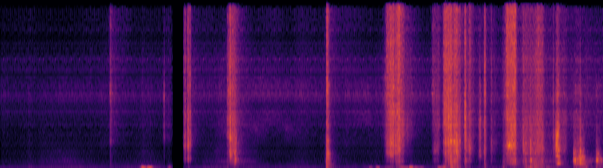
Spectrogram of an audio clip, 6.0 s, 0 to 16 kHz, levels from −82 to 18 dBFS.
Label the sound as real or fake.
fake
